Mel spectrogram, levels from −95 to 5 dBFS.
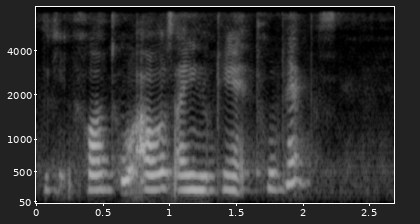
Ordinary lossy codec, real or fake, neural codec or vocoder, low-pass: none; fake; codec, 16 kHz, 2 kbps, FreqCodec, smaller model; 7.2 kHz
